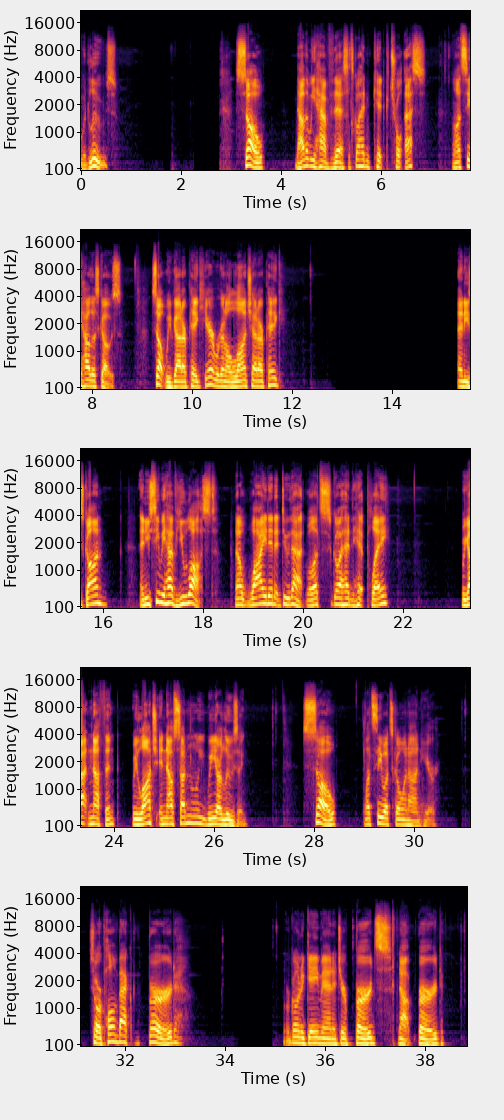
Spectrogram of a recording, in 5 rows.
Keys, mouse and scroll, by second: 4.7 click, 5.2 ctrl+s, 7.3 click, 12.3 click, 19.1 click, 21.0 click, 23.9 click, 27.1 click, 29.1 click, 31.0 click, 31.5 click, 35.0 click, 36.6 click, 37.3 Delete, 38.7 ctrl+s.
